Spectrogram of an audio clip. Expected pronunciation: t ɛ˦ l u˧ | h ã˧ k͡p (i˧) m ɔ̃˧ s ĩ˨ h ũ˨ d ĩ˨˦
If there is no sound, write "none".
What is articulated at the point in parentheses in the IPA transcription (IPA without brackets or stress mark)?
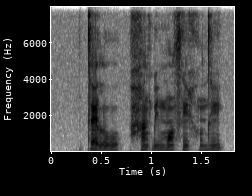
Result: i˧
